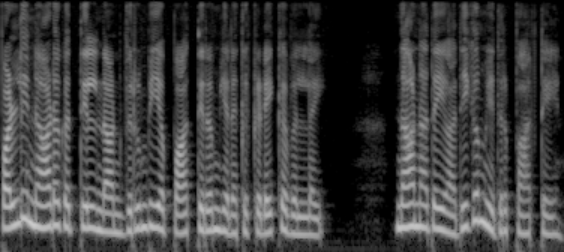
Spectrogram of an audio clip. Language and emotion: Tamil, sad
